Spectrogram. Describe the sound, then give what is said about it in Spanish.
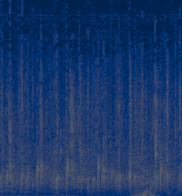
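An audience claps steadily, a dense wash of overlapping hand claps with a brief voice rising through it near the end. “Te están aplaudiendo a ti por aguantar tanto.”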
